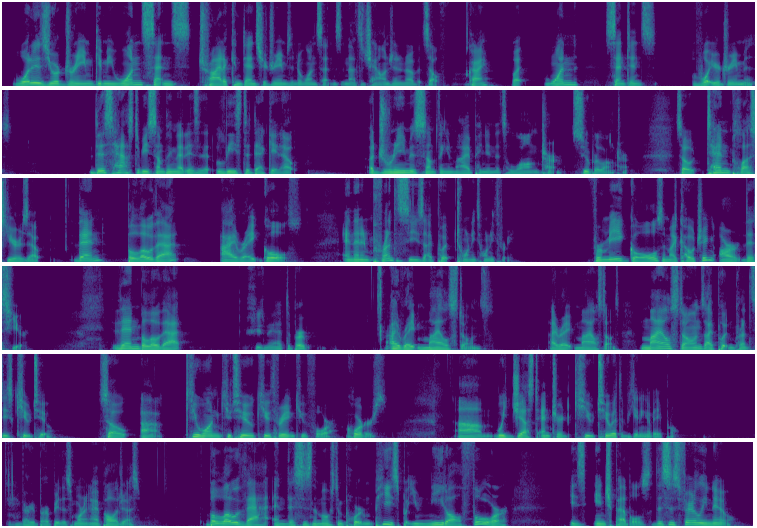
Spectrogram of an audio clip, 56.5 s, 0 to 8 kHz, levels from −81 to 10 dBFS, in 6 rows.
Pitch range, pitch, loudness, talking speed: 120-150 Hz, 130 Hz, -26 LUFS, 160 wpm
